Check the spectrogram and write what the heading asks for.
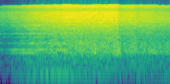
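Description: Logo-reveal sound effect: a hissing whoosh that swells for about a second and then begins to fade.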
